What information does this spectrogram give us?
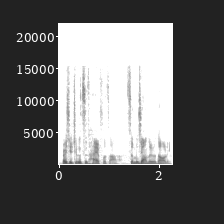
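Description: Husky, animated young office worker. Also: male voice, mid-range voice, very fast, soft background music. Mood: protesting. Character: earnest, curious male office worker, easily incredulous. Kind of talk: Chinese audio drama acting with first-person narration.

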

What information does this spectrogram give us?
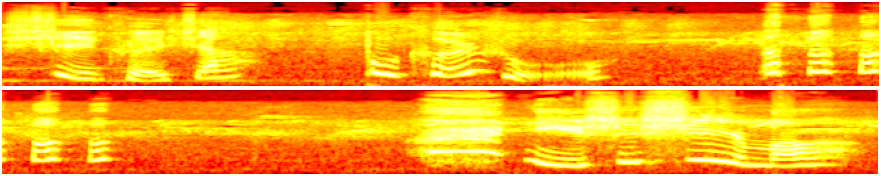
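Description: A woman's voice: very high-pitched, wildly swooping pitch, extremely slow, slight background noise, exaggerated voice. A woman playing a teasing, domineering young martial-arts heroine in a wuxia audio drama, mocking and haughty in manner. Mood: mocking, playful.

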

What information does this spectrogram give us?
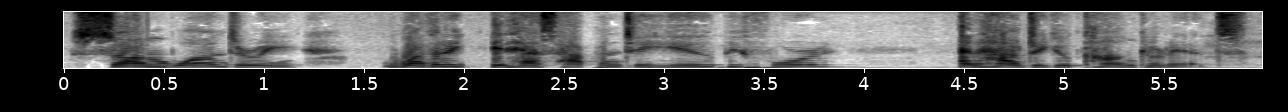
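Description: A woman's voice: on the high side, measured pace, low-quality recording. A woman from China, a university English teacher, leaving a formal, earnest recorded message for a podcast. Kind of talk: recorded listener message, read aloud.

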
